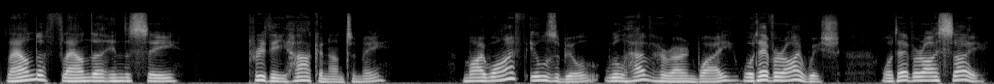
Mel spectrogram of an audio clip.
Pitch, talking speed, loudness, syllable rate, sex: 160 Hz, 140 wpm, -17 LUFS, 4.2 syllables/s, male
